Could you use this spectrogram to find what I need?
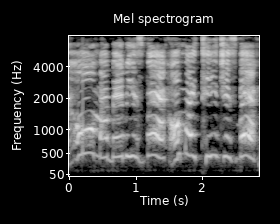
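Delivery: high, mock gushing; swooning Jaguar. Imitating Jaguar greeting TJ, mock gushing. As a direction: coo over the one who came back. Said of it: "before Jaguar would say".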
